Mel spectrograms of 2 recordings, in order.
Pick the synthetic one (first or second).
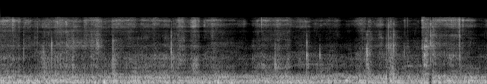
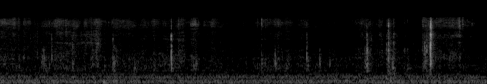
first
